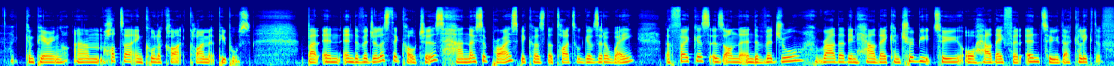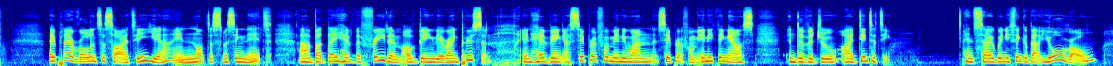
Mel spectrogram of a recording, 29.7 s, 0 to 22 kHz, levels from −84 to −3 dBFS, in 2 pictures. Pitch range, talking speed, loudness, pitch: 165-205 Hz, 160 wpm, -22 LUFS, 175 Hz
